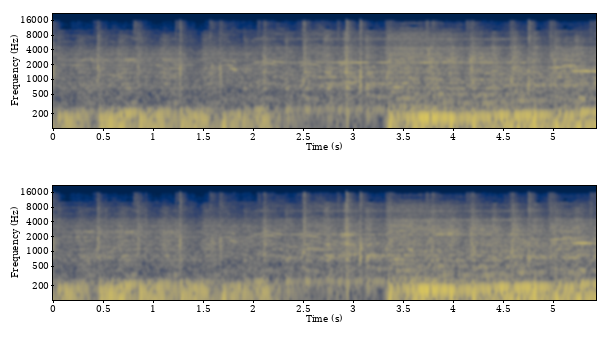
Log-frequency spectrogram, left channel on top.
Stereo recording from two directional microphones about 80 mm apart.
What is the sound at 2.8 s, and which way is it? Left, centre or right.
Music, left.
